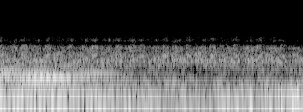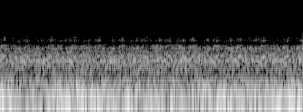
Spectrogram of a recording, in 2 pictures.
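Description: The last held chord of background music dies away within the first second, leaving a steady low rumble of background noise.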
